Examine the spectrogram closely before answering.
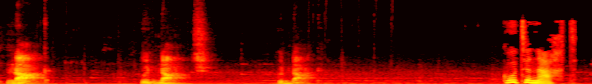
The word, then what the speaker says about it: Gute Nacht: Gute Nacht. Gute Nacht.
